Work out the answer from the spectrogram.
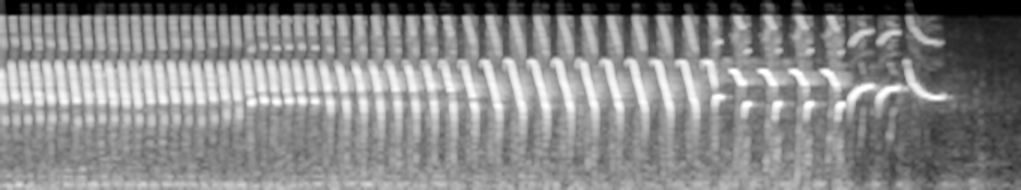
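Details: Belgian canary singing naturally, a long rapid trill of falling notes that gradually slows and lowers, ending in a few separate swooping whistles before silence.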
